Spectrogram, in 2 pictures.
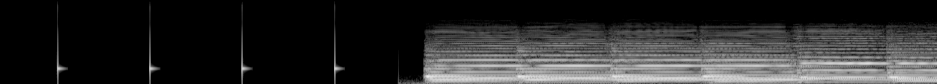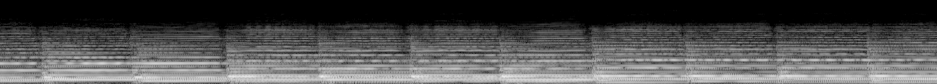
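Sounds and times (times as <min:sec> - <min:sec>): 
violin finger exercise on the D string in quarter notes: 0:04.0 - 0:18.7.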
